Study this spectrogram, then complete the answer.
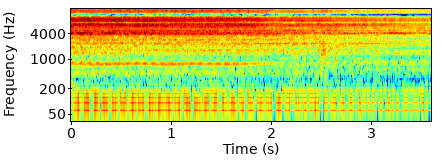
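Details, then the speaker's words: LS-swapped snowcat with Texas Speed 408, fuel pump priming before first start; steady, even high whir with no surging or grinding, regulator holding 58 psi, fuel system leak-free; pump sounds healthy. "All right, guys, so as you can probably hear behind me, the fuel pump is running. And basically what I did was I just wanted to make sure that the whole fuel system was leak-free, everything pressurized."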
